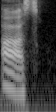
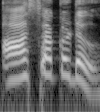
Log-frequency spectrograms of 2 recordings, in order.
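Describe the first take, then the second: First: The word ends right after the k sound. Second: The word ends with an extra 'ad' syllable. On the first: "simple सा पढ़ेंगे" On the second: "आसकड़ बोल दे तो कछु दिक्कत नहीं है"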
